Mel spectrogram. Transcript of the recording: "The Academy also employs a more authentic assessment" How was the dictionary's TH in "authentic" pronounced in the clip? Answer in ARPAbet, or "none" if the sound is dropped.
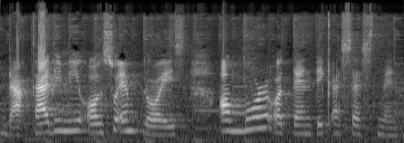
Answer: T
